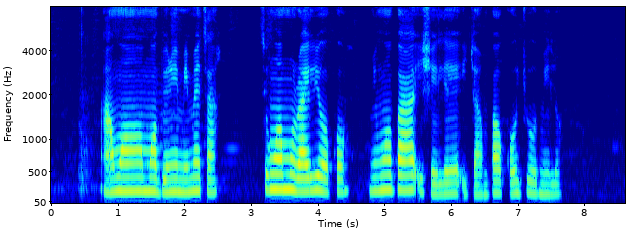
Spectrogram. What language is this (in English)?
Yoruba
